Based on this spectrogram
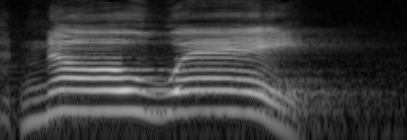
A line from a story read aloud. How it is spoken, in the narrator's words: yells at the top of her lungs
